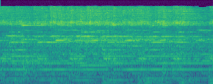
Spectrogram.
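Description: Balinese gamelan orchestra playing live: bronze metallophones ringing in dense, steady tones over a repeating low beat of drums and gongs.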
